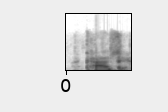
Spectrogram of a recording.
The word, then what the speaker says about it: Akashic: So there, and even access the Akashi records. Oh my God, I said it right. Did I say that right? – Akashic. – Akashic.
